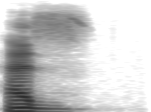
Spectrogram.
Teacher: ketika kita melafalkan huruf zai harus dibaca secara jahar. Jadi tertahan nafas. Jadi az. Nafasnya tertahan.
